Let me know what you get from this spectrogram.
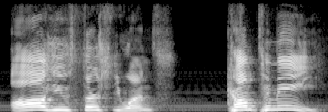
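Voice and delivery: high, slow, booming call; shouting out. Acted. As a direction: cry out to a whole festival crowd. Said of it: "he shouts out to them".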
